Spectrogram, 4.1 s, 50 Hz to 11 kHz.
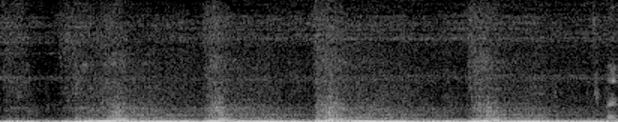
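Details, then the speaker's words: Coyote V8 Foxbody Mustang started after sitting five days; fires right up and runs strong with quick throttle blips about once a second, pitch rising and falling cleanly, no misfire. "Been sitting here 5 days and fires right up."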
